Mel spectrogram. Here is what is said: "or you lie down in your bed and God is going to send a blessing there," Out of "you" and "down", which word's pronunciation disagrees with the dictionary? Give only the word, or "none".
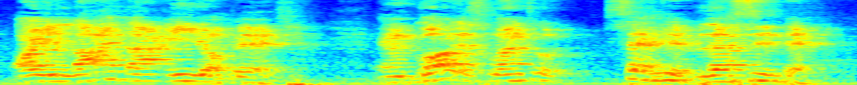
down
